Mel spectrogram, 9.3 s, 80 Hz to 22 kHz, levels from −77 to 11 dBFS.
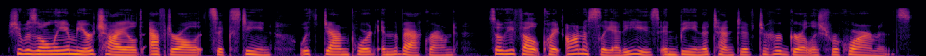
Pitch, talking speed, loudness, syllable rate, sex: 205 Hz, 190 wpm, -19 LUFS, 5.4 syllables/s, female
